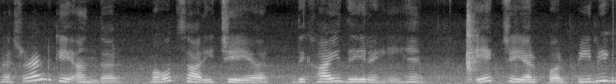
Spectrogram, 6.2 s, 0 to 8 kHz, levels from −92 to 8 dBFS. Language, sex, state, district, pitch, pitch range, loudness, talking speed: Hindi, female, Haryana, Charkhi Dadri, 235 Hz, 220-265 Hz, -17 LUFS, 135 wpm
